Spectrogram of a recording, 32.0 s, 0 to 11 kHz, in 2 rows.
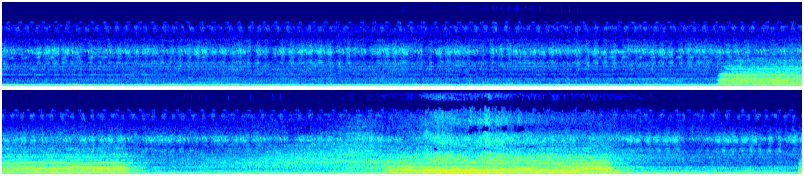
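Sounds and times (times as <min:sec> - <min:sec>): diesel locomotive rumble: 0:00.0 - 0:32.0
train air horn chord: 0:14.3 - 0:19.0, 0:23.6 - 0:28.8.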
